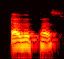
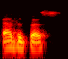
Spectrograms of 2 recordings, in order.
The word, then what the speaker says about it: Oedipus: Oedipus, right, the pronunciation of this hero, Oedipus, but apart from that, you know, you said, right, you didn't understand your letters.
